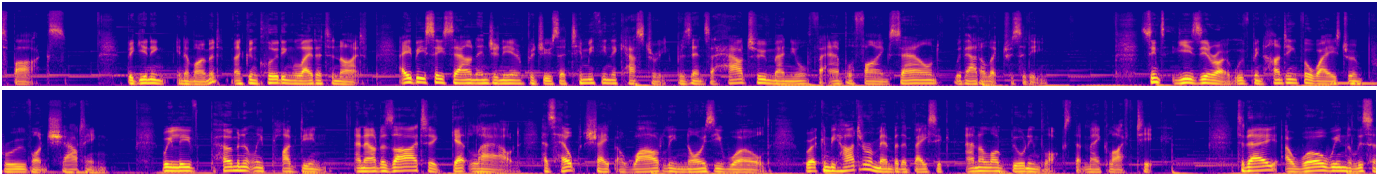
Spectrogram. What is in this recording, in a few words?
RADIO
